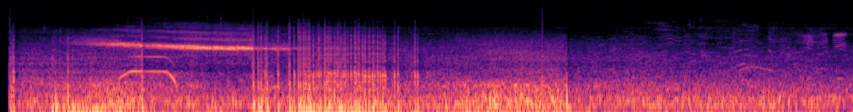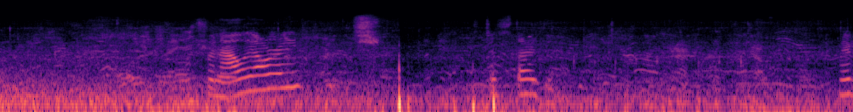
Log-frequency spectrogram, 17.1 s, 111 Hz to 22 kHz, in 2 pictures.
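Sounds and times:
fireworks crackling pops: 0.1 - 4.3, 12.2 - 13.6
firework falling whistle: 0.5 - 4.1
people talking: 5.8 - 17.0.

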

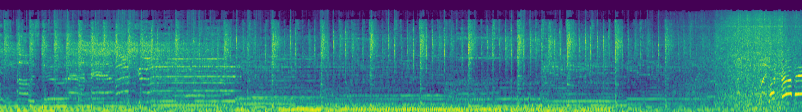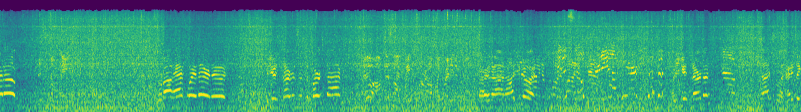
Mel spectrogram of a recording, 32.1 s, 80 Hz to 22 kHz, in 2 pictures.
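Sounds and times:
plane engine and airflow: 9.8 - 32.0.

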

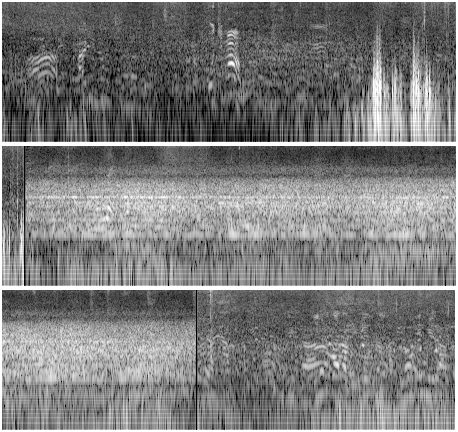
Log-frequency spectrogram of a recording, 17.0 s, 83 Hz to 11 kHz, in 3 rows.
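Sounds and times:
jet airliner takeoff roar: 6.0 - 13.9.

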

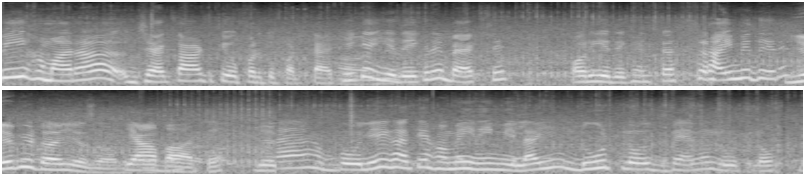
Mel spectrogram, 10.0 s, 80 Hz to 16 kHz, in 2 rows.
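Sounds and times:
woman talking: 0.0 - 10.0.

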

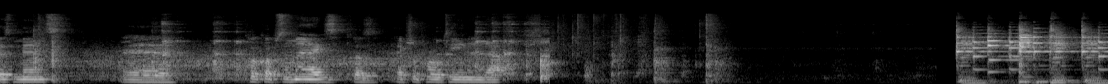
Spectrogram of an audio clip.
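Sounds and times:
cookware clattering on stove: 4.4 - 5.6.

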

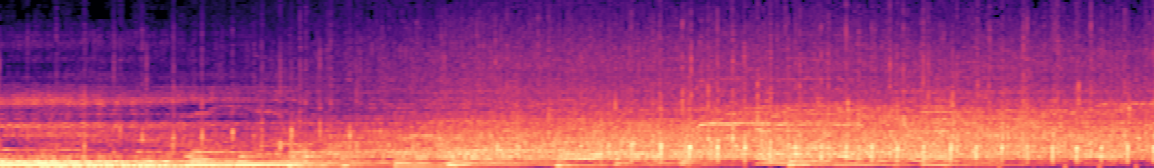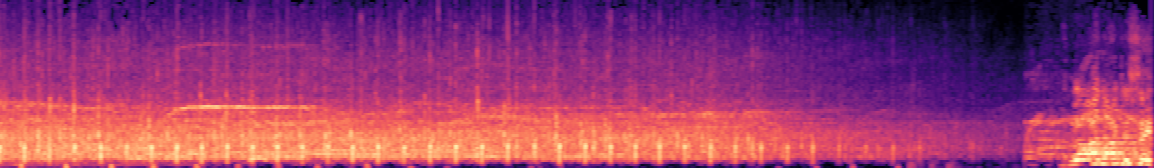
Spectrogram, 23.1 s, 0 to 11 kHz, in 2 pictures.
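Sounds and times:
audience clapping in rhythm: 0.5 - 21.9
whistle: 6.8 - 22.4.

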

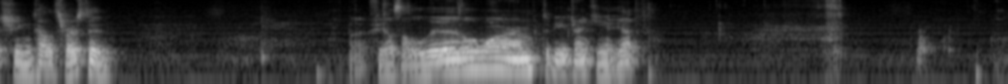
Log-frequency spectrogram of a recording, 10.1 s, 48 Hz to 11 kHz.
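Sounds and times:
faint mouth sounds: 7.2 - 9.6
coffee slurp: 7.5 - 8.5.

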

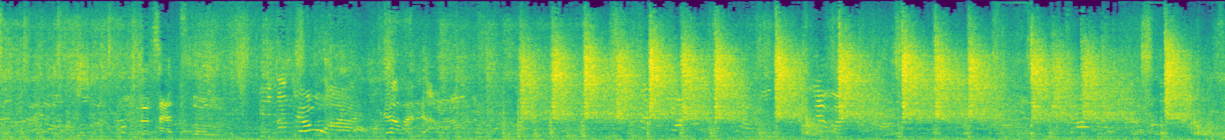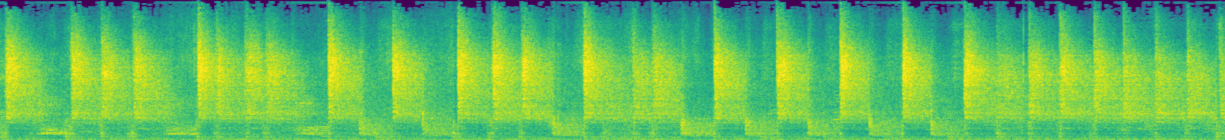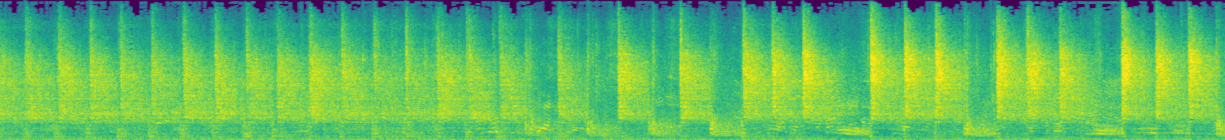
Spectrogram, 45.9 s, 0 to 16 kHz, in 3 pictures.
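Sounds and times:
barrel drums beating fast rhythm: 0.0 - 45.9.

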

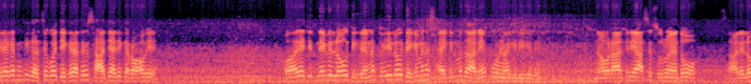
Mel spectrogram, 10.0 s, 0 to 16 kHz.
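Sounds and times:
motorcycle engine cruising: 0.0 - 10.0
road noise: 0.0 - 10.0
wind noise: 2.0 - 10.0.

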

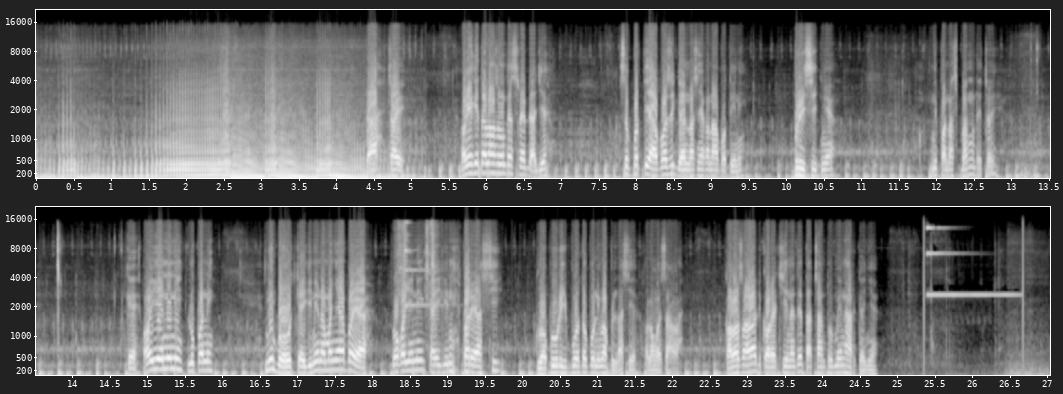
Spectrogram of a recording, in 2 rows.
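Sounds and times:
motorcycle engine idling: 0.0 - 25.2
bright bell-like ding: 18.3 - 19.3, 25.4 - 26.7.

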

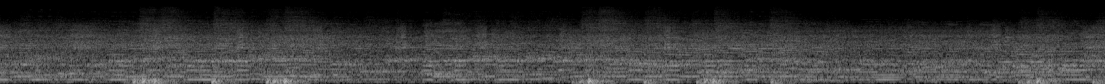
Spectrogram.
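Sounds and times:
drums: 0.0 - 11.0
saxophone: 0.0 - 11.0.

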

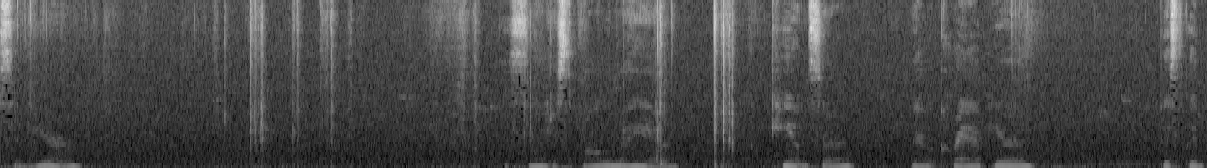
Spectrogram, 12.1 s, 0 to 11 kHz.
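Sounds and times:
cards ticking and snapping: 2.2 - 3.4, 6.6 - 7.4.

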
